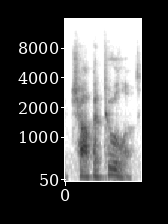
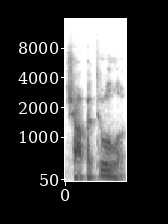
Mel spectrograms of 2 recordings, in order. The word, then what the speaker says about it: Tchoupitoulas: don't want to die, learn to say Tchoupitoulas cuz that's the name of the street, Tchoupitoulas, but it's spelled like you can't even pronounce it. You're like, I'm trying to get to Tchoupi- Tchoupitoulas uh street.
